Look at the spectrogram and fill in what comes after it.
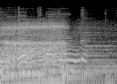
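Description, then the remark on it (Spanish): A loud, rasping snore held for about a second, then a softer voiced murmur trailing off. Forceful. “Deja de roncar, animal.”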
